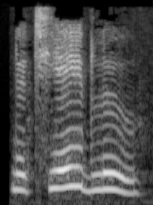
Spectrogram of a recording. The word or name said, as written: nattier blue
